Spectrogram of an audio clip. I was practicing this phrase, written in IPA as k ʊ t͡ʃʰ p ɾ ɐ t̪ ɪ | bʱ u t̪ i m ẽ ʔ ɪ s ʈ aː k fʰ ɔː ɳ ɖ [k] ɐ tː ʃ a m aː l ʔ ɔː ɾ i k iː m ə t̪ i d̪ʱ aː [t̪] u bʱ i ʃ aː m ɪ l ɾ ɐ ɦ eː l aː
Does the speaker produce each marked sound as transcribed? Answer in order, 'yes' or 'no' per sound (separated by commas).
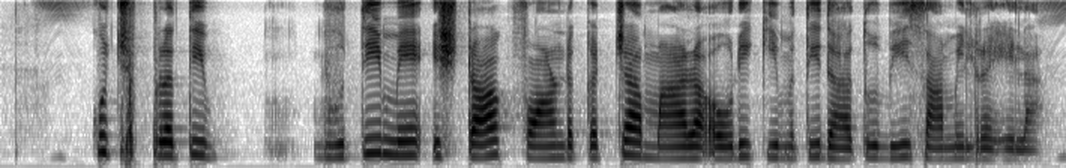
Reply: yes, yes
